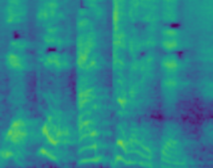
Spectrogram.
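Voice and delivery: enraged, shrill, very loud and high shout. Speaker retells a seated man whose fist came close to the speaker's face; retelling an angry shout. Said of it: "he angrily said in a very loud voice".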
